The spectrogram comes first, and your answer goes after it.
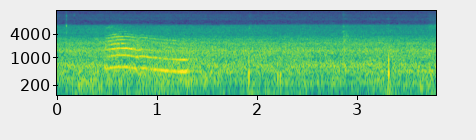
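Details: Rescued pet cat startled by a person's sneeze in Japan, giving a single soft, drawn-out meow that slides downward over nearly a second, then quiet with a few faint clicks in a hushed room.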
